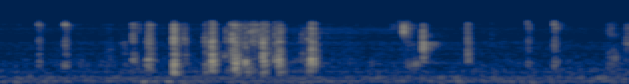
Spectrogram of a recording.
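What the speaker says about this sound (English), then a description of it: "let's type this into Visual Studio" Quick bursts of clicky keystrokes on a computer keyboard, irregular typing that clusters in rapid runs with short pauses, fairly close and alone.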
